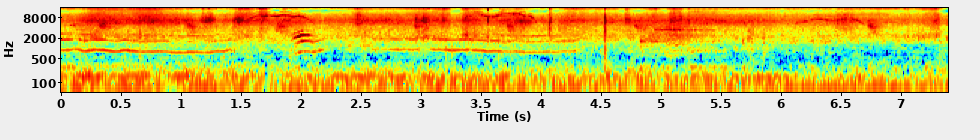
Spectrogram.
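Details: Belgian Malinois recorded while giving birth: thin, wavering whines held for a second or more, sliding slightly in pitch, over a steady low hum and scattered faint clicks.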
